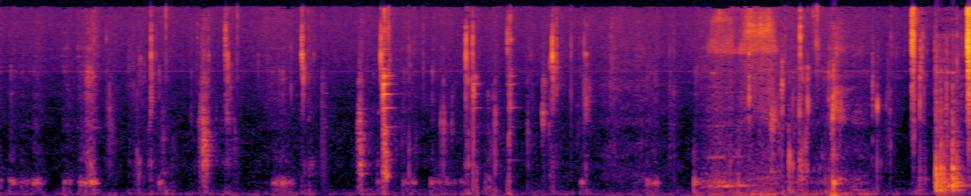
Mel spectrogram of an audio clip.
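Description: Someone gulps and swallows an energy drink straight from the bottle, making many quiet wet clicks and glugs in an uneven rhythm. A louder, noisier stretch comes near the end.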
